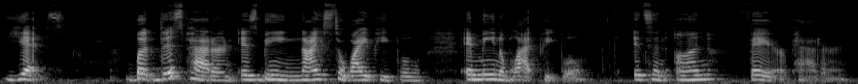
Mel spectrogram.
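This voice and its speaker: A woman's voice: mid-range voice, steady tone, slow, close to an everyday voice. A woman reading the part of a patient mother who explains things to her child in a storybook. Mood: patient, serious.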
